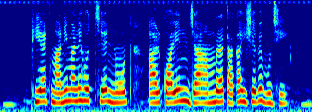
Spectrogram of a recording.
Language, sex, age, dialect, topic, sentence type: Bengali, female, 18-24, Northern/Varendri, banking, statement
